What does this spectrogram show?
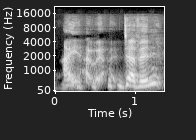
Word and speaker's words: Devon: She lives in Devon, England, with her partner and 2 children. Did I pronounce Devon right? You did. Yeah. How did you think you should pronounce it? Devon, but my husband warned me.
